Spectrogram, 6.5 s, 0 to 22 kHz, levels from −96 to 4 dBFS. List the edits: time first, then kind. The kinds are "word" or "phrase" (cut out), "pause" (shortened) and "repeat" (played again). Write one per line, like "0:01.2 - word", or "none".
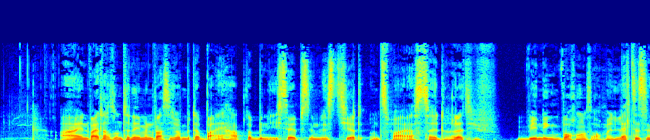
none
